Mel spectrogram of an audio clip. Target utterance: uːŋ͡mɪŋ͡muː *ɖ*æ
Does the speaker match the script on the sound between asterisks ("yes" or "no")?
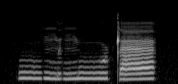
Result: no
